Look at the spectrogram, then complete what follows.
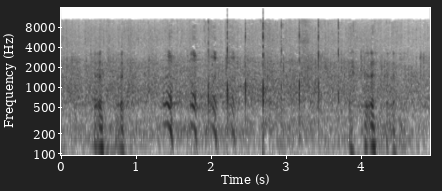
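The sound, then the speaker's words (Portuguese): An audience at a tribute event claps steadily for the speaker's wife, with the women urged to applaud; a dense patter of many hands with sharp individual slaps standing out, mixed with faint cheering voices in the background throughout. “Vocês mulheres batam palmas, viu?”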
